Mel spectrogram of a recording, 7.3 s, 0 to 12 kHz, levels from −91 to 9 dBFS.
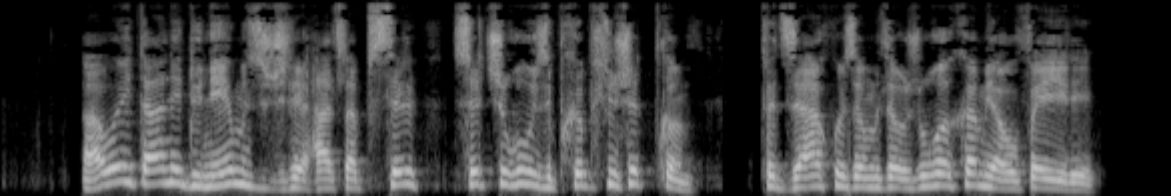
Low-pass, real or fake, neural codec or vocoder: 10.8 kHz; real; none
